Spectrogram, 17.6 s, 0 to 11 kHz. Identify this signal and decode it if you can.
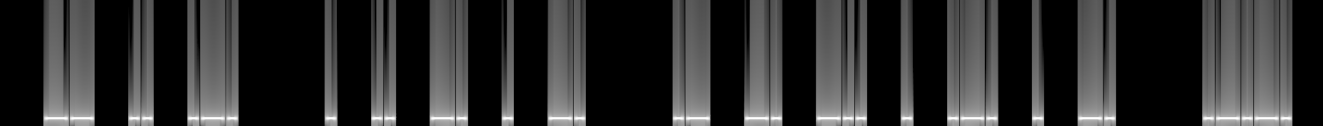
Morse code, heard as a keyed tone, about 14 wpm, spaced as for 10 wpm, 700 Hz. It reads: MIR EINEN ANDEREN <AR>
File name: Morsekurs / Witze / Witz 23. Juli 2019, 50 F70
